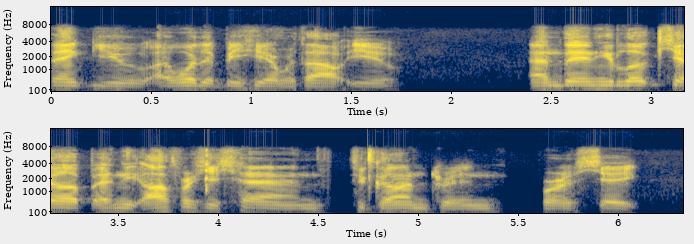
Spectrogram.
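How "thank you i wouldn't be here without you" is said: hushed, very quiet, close half-whisper. A character leans down beside someone to thank him, very quiet half-whisper. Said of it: "very quietly whisper".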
